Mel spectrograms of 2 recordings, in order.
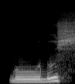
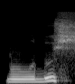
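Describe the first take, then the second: Both takes have the same delivery.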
